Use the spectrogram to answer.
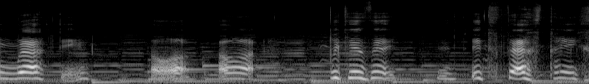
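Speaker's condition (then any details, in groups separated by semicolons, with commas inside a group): Cerebral palsy; right side affected, body curled, physical therapy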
